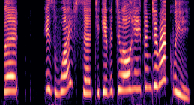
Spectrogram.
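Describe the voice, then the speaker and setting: A woman's voice: very high-pitched, expressive, measured pace, sharp tone, no echo, clean studio sound, voice pushed up, exaggerated voice. A woman voicing a small, insistent, childlike fairy companion in a fan fiction reading.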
